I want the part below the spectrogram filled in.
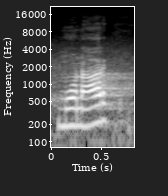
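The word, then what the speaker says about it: monarch: ठीक है, मोनार्क तो मोनार्क्स, कोन्स तो कोन्स, है ना, हाँ, मोनार्क, कॉन्क तो कॉन्क्स, क उच्चारण होता है इनका, इसलिए इनमें क्या होता है, S जुड़ता है।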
